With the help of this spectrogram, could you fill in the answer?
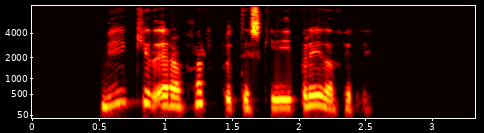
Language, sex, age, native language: Icelandic, female, 30-39, Icelandic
